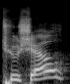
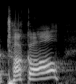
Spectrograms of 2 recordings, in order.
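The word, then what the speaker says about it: Tuchel: and andy brooke says how do you pronounce t-u-c-h-e-l is it too shell or tuck-all uh we actually have a response to that saying it's two-call and then a response to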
